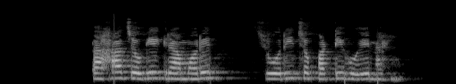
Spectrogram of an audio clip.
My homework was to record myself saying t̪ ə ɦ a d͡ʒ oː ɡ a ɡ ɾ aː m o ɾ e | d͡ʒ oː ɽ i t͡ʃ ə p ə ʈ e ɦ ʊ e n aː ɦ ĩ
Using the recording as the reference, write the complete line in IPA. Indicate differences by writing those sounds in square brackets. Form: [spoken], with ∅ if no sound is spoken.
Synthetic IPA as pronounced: t̪ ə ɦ a d͡ʒ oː ɡ [e] ɡ ɾ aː m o ɾ e | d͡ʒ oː [ɾ] i t͡ʃ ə p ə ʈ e ɦ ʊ e n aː ɦ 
